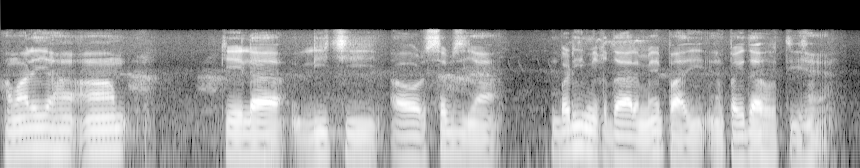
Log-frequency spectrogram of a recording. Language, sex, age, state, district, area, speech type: Urdu, male, 30-45, Bihar, Madhubani, rural, spontaneous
